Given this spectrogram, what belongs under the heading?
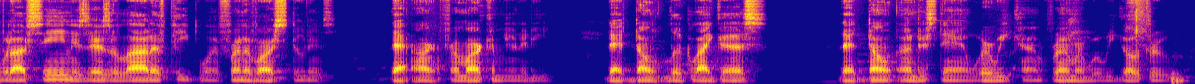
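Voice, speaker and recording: Very deep-voiced man, encouraging. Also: little pitch movement, unhurried. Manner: encouraging, uses "you know" often. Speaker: podcast guest, youth activist and coach. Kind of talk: conversational interview with motivational encouragement.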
